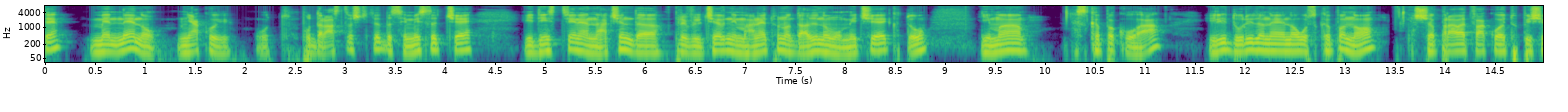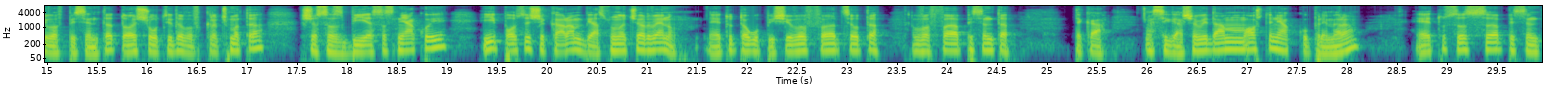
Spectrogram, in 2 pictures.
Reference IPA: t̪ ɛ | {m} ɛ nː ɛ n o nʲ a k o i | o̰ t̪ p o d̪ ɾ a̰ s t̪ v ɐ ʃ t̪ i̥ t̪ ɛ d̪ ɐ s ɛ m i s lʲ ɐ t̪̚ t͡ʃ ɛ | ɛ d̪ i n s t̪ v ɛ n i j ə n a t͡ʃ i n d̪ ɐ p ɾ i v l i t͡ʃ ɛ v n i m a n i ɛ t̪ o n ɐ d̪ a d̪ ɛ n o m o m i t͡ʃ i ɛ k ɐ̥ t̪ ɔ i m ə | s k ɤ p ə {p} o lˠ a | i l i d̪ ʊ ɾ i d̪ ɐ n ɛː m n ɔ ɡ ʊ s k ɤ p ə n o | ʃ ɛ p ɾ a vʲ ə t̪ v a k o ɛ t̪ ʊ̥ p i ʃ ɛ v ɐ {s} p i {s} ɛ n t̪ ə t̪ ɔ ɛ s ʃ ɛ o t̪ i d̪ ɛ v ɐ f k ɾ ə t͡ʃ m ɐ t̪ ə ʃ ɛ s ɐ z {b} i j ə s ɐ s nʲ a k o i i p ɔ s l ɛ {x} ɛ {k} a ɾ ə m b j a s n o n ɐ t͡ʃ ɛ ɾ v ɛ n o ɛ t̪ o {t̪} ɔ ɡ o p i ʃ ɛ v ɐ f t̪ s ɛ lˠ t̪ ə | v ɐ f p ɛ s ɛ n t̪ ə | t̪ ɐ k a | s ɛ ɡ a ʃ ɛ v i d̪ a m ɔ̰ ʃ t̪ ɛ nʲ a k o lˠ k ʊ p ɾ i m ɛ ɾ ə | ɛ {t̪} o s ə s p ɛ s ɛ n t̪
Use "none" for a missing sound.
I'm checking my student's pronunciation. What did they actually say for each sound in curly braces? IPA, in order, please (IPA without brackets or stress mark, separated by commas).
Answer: m, k, f, s, b, ʃ, k, t̪, t̪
